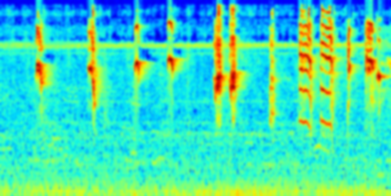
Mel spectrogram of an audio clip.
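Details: Sunbird, known locally as kolibri ninja, played as training material to get young birds singing quickly: sparse, sharp high chirps and short trills about every half second, with a faint steady hiss behind.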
